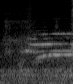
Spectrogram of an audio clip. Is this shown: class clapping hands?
no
